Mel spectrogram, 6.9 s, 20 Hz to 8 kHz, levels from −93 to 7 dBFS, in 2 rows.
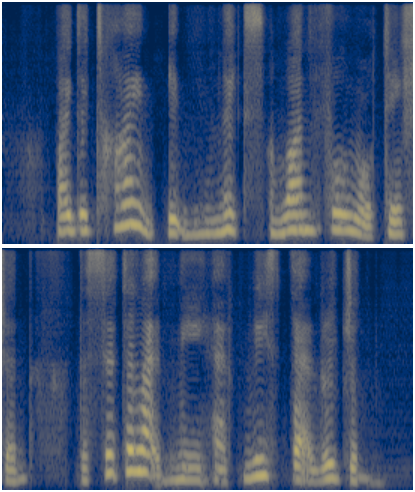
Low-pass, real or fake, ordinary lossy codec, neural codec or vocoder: none; fake; none; codec, 16 kHz, 1 kbps, FreqCodec, smaller model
